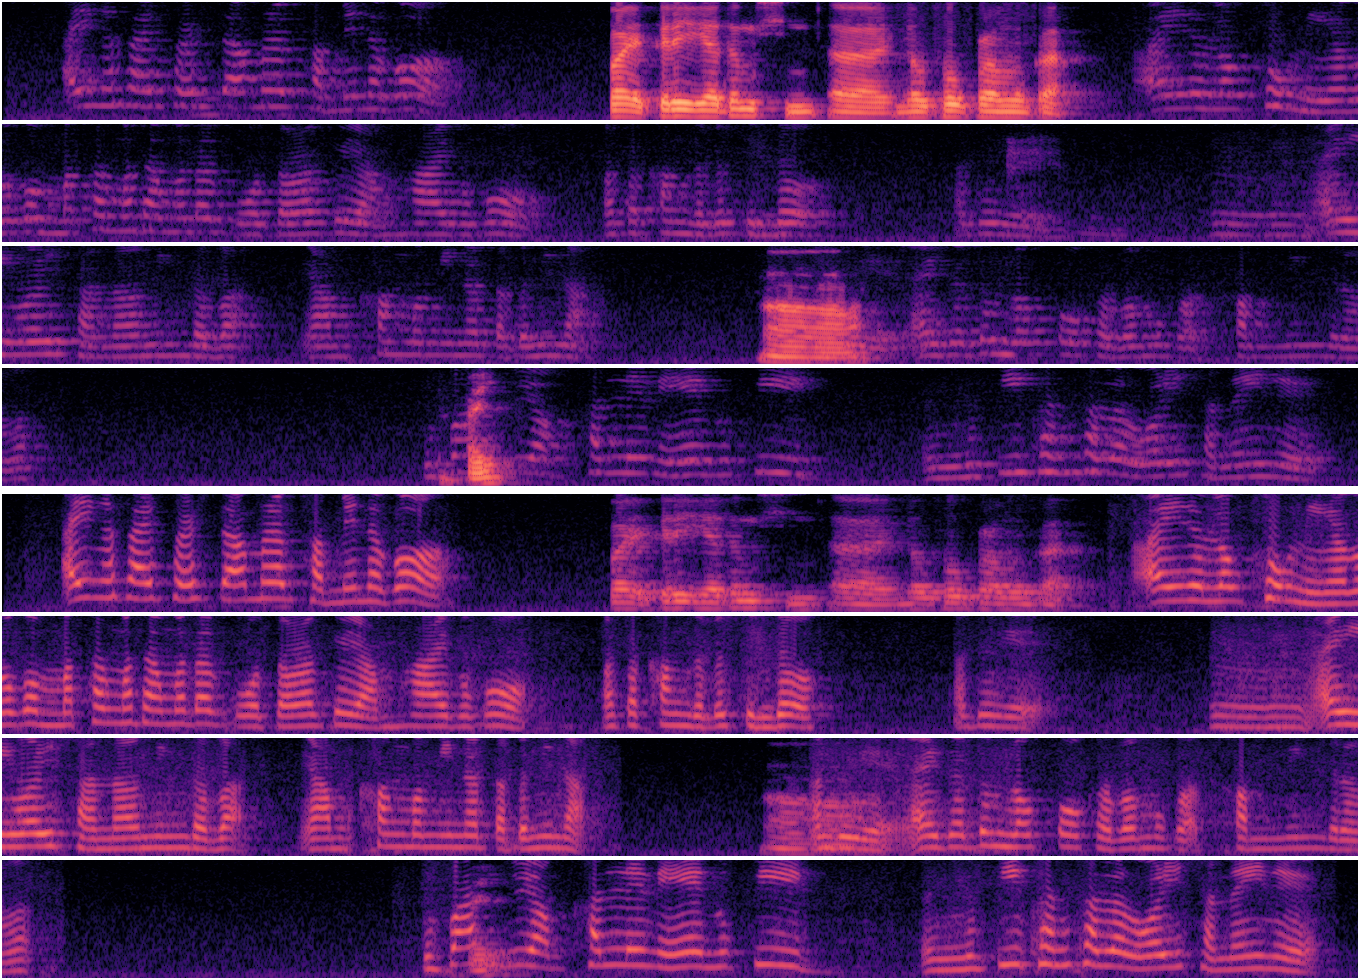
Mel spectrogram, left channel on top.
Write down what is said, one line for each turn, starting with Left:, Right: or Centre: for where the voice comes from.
Right: ꯑꯩ ꯉꯁꯥꯏ ꯐꯥꯔꯁꯇ ꯑꯃꯨꯔꯛ ꯊꯝꯃꯦꯅꯀꯣ
Left: ꯍꯣꯏ ꯀꯔꯤꯒꯤ ꯑꯗꯨꯝ ꯁꯤ ꯂꯧꯊꯣꯛꯄ꯭ꯔꯣ ꯑꯃꯨꯛꯀ
Right: ꯑꯩꯗꯣ ꯂꯧꯊꯣꯛꯅꯤꯡꯉꯕꯀꯣ ꯃꯊꯪ ꯃꯊꯪ ꯃꯊꯪ ꯀꯣꯠ ꯇꯧꯔꯛꯀꯦ ꯌꯥꯝ ꯍꯥꯏꯕꯀꯣ ꯃꯁꯛ ꯈꯪꯗꯕꯁꯤꯡꯗꯣ ꯑꯗꯨꯒꯤ ꯎꯝ ꯑꯩ ꯋꯥꯔꯤ ꯁꯥꯟꯅꯅꯤꯡꯗꯕ ꯌꯥꯝ ꯈꯪꯕ ꯃꯤ ꯅꯠꯇꯕꯅꯤꯅ
Left: ꯑꯣ
Right: ꯑꯗꯨꯒꯤ ꯑꯩꯗꯣ ꯑꯗꯨꯝ ꯂꯧꯊꯣꯛꯈ꯭ꯔꯕ ꯑꯃꯨꯛꯀꯣ ꯊꯝꯅꯤꯡꯗ꯭ꯔꯕ ꯎꯄꯥꯥꯁꯕꯤ
Left: ꯐꯩ
Right: ꯌꯥꯝ ꯈꯜꯂꯦꯅꯦꯍꯦ ꯅꯨꯄꯤ ꯅꯨꯄꯤ ꯈꯟ ꯈꯜꯂꯒ ꯋꯥꯔꯤ ꯁꯥꯟꯅꯩꯅꯦ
